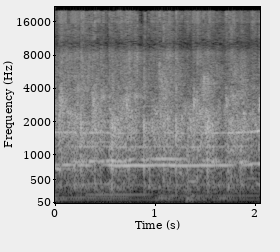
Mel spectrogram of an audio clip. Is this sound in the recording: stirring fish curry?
no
